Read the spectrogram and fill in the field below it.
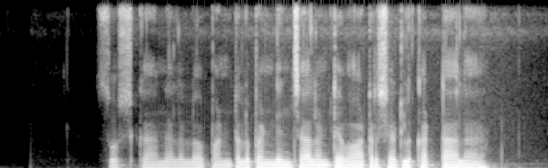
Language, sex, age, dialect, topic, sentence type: Telugu, male, 18-24, Utterandhra, agriculture, statement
